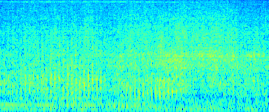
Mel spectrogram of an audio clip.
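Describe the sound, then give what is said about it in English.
A helicopter rises into the air from a patch of scrubland among tropical trees, with a man hastily forced inside. Its engine and rotor produce a steady, loud, dense whine with a low throbbing pulse that continues throughout without any voices. “He's hauled through the tropical trees, then across a patch of scrubland to where a helicopter is waiting. Hastily, he's manhandled inside. The chopper rises into the air.”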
